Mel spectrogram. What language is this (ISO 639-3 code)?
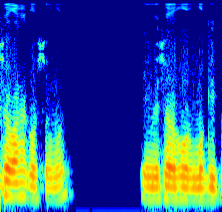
asm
